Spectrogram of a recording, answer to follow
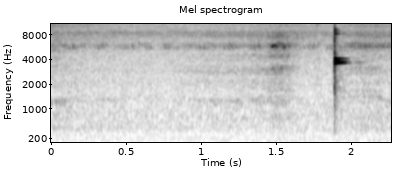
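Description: A single sharp metallic clink with a brief high ring near the end: a steel gudgeon pin knocking against a forged piston as the two are brought together. Otherwise faint room tone.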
